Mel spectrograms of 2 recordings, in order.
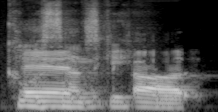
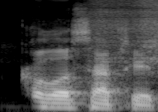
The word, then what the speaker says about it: Kulusevski: Kulusevski. Kulusevski. Thanks for pronouncing that one right.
